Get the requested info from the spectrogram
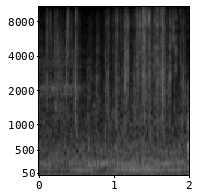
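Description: A small chip bag crinkling faintly in irregular little crackles as a plastic fork digs into it.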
